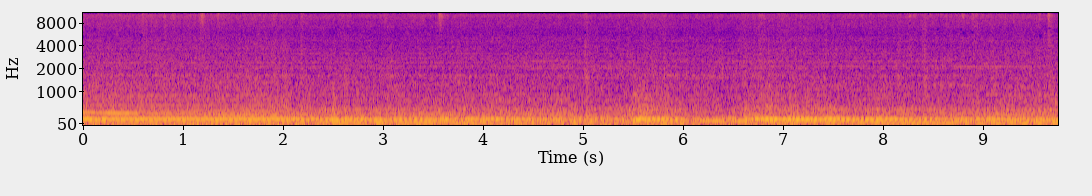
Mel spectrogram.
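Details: Corvette V8 at idle: a deep idle with an uneven beat and an occasional stumble around midway, consistent with a misfire at idle.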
